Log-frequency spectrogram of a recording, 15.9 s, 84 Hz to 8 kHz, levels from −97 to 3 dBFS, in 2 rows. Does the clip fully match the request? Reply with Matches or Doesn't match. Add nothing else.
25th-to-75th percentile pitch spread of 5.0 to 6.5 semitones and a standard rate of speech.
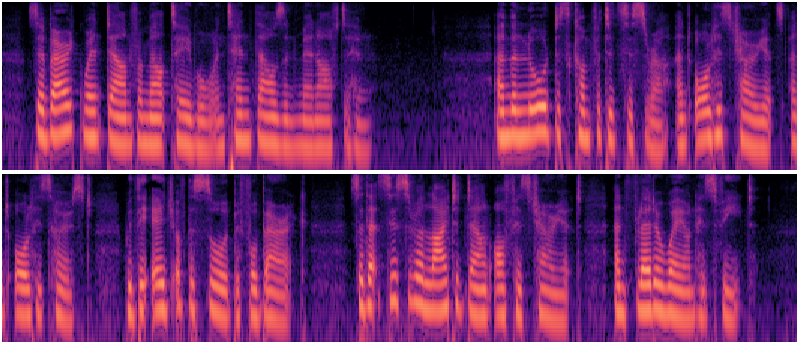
Doesn't match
